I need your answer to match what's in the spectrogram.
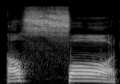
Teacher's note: সদ ভারী করার উপায় কি? জিহ্বার শীর্ষ নিচের পাটির দাঁতের গোড়ায় লাগিয়ে সদ উচ্চারণ হয়। ভারী করার জন্য জিহ্বার পেছন দিয়ে আওয়াজটাকে উপর ঠেলতে হয়। আস, ঠোঁট গোল না করে, ঠোঁট স্বাভাবিক থাকবে।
